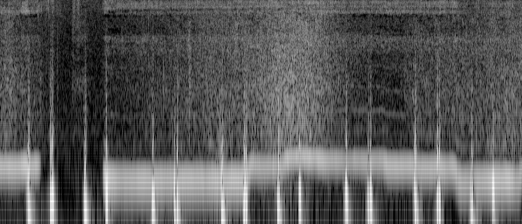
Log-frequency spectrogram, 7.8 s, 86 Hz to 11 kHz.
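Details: Heartbeat used as a sleep aid for a baby girl: soft, regular paired low thumps, about 80 a minute, under a steady hum and hiss of white noise.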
